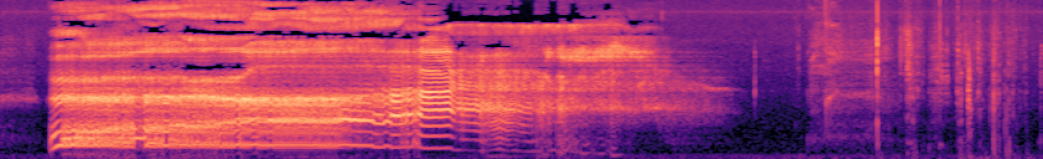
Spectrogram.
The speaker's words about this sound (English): The Minotaur gave a loud snort. Clouds of smelly breath shot from its nostrils.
